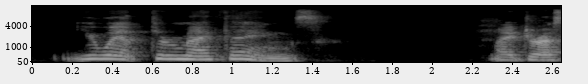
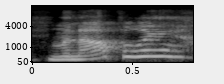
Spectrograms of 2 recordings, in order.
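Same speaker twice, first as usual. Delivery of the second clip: playful challenge; 11 semitones higher, 9 dB louder than usual. Acted. Playful challenge over games.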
